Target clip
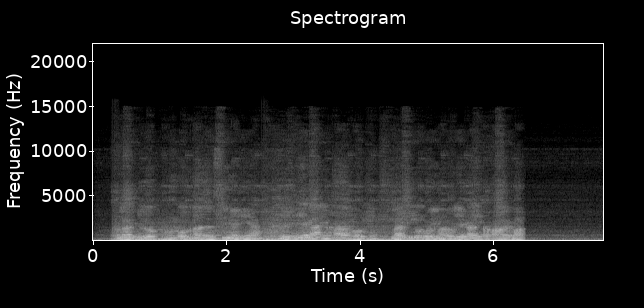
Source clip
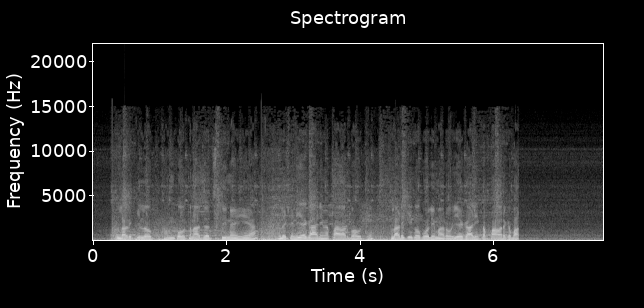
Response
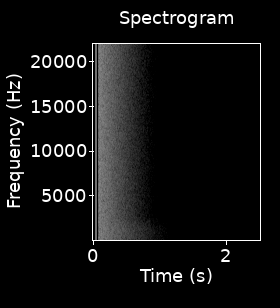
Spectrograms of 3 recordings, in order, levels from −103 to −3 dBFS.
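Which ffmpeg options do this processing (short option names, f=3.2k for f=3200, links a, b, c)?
-filter_complex "[1:a]atrim=start_sample=2205,afade=t=out:st=0.22:d=0.01,atrim=end_sample=10143,asetrate=70560,aresample=44100[a];[0:a][a]afir=irnorm=-1:irlink=0,volume=-4dB"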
